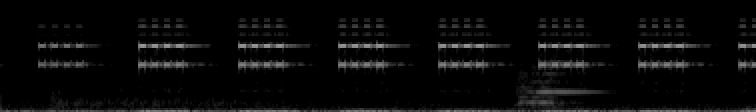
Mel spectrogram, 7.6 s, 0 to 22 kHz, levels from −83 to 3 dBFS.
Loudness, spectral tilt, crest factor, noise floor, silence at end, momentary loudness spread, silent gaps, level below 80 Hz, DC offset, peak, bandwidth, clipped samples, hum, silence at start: -33 LUFS; 2 dB/octave; 14 dB; -59 dBFS; 0 s; 12 LU; none; -58 dBFS; under 0.1%; -22 dBFS; 14 kHz; under 0.1%; none; 0.05 s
